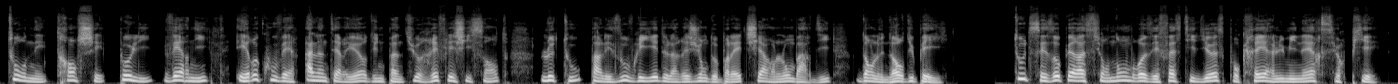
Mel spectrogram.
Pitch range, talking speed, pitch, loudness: 130-175 Hz, 170 wpm, 155 Hz, -15 LUFS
